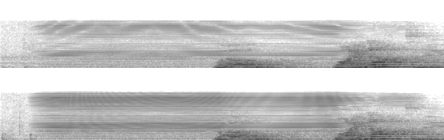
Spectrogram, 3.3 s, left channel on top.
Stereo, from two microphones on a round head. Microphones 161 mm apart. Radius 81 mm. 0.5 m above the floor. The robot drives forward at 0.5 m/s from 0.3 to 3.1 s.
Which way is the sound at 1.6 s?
10° right (ahead or behind).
